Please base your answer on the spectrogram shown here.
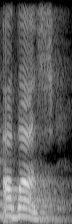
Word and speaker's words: abase: अगला है आबास। आबास मतलब होता है ह्यूमिलिएट या डिसग्रेस। ह्यूमिलिएट करना या डिसग्रेस करना, किसी को नीचे दिखाना, ठीक है। इसका स्पेलिंग होता है अबास, ABASE।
